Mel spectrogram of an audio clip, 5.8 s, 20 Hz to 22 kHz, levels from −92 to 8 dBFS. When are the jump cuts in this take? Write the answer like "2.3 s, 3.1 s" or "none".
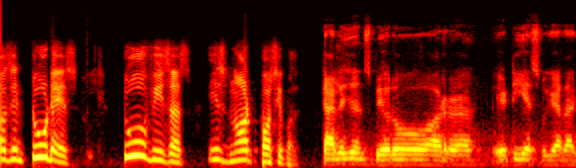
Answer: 3.2 s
